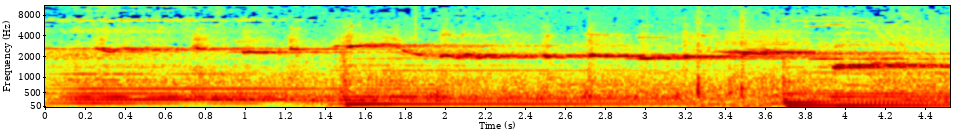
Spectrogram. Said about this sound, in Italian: Vai col fischio.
